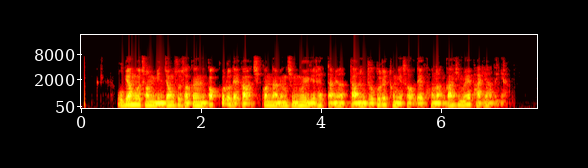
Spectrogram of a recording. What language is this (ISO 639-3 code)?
kor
